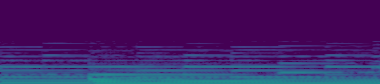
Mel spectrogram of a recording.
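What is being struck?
Nothing is struck.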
